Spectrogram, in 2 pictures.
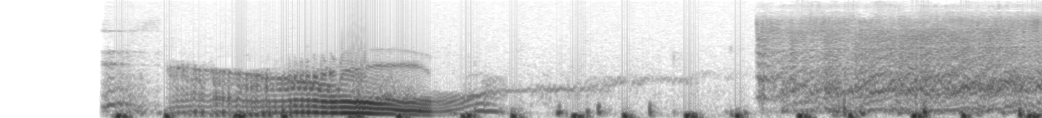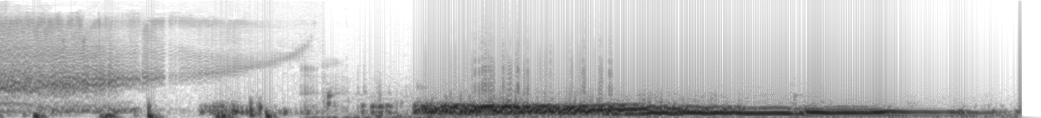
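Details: Simulated: long, loud gurgling growl with rapid pulsing rumbles and squeaky rising tones, re-enacting a dieting girlfriend's very loud hunger growl; stomach growling imitation.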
